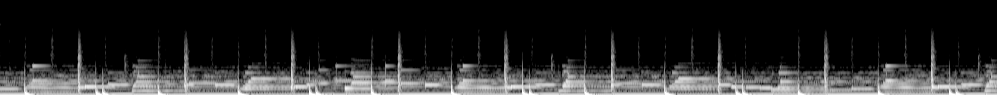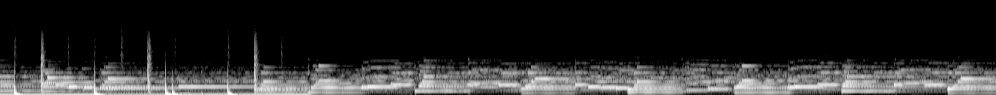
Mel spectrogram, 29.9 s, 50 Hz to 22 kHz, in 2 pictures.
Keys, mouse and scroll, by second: 0.7 g, 3.5 alt+s, 4.7 alt+s, 6.5-7.1 middle drag, 7.1 g, 8.8 click, 9.2-10.2 middle drag, 10.2 click, 10.5 g, 11.5-13.0 middle drag, 13.0 click, 13.3 g, 15.1-16.0 middle drag, 16.0 scroll up 1, 16.3 Tab, 16.8 click, 17.2 Tab, 18.1 g, 19.4-20.0 middle drag, 20.0-20.5 scroll down 1, 20.5-21.5 middle drag, 21.5 click, 21.7 g, 24.3 g, 25.1-26.5 middle drag, 26.5 click, 26.9 g, 28.1 click, 28.4-29.0 middle drag, 29.0 g.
